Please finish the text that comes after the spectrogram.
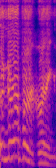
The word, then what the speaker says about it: Nürburgring: the Nürburgring. That's how you Yes.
